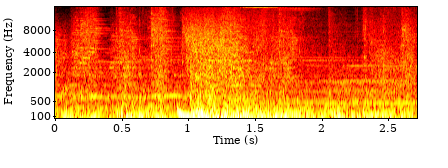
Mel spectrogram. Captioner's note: lightning cracks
